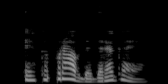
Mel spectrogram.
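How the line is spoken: Soft, gentle. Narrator (Russian): мягко произнесла Эреда

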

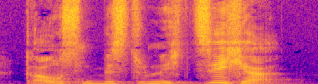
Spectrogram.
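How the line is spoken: Frightened cry. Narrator (German): rief Evelyn angstvoll

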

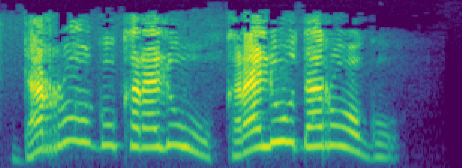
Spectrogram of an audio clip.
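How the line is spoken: Desperate shout while running. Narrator (Russian): Отчаянным усилием телохранитель, мчась на голову впереди, закричал

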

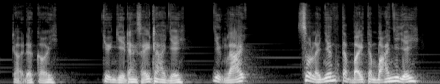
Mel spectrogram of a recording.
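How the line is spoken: Disbelieving shout. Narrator (Vietnamese): Vị bác sĩ không thể tin vào những gì mà họ chứng kiến mà hét lên

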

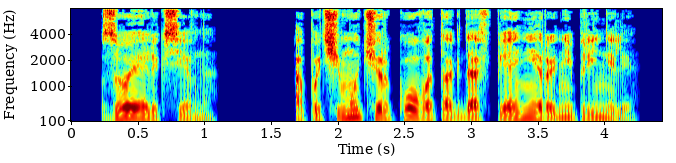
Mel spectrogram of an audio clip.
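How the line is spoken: Plain question. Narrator (Russian): спросил Кирилл

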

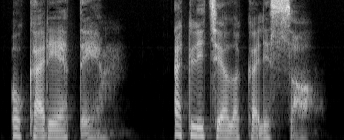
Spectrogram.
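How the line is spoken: Sigh. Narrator (Russian): вздохнула Иокаста

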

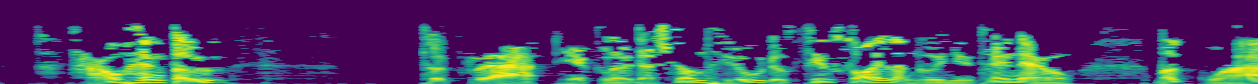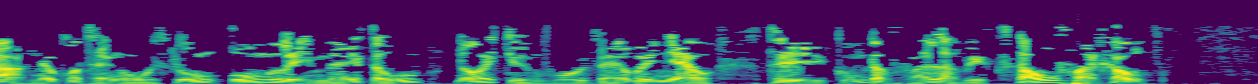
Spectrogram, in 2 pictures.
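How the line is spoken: Loud laughter. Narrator (Vietnamese): Đỗ Hưng cười lớn

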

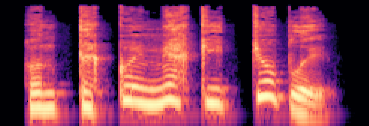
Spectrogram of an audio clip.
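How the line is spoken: Squealing with happiness. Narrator (Russian): Девушка завизжала от счастья

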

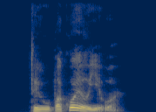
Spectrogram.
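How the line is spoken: Soft question. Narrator (Russian): мягко спросил Сергей

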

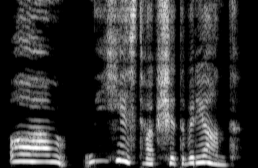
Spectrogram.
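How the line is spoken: Muffled squeak. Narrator (Russian): пискнула Лиля из глубины куртки

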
